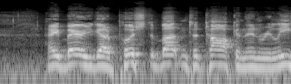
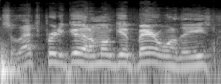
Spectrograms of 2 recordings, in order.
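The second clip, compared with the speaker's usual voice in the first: ordinary talk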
